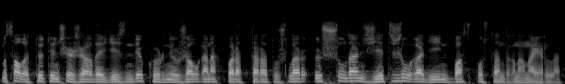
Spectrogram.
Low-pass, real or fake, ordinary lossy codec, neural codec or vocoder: none; real; none; none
